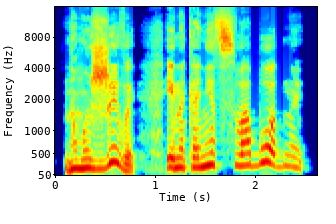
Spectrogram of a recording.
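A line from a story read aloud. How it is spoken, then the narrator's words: Exclaiming. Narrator (Russian): Карсис воскликнула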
